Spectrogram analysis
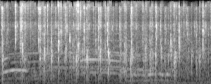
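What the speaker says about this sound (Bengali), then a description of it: "আরশ খানের জন্য একটা হাততালি।" At an office picnic festival for Mercedes Limited, the crowd claps for Arash Khan, an uneven patter of hands mixed with cheers and chattering voices.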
